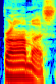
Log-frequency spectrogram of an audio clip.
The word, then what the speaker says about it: Brahmas: Brahmas? Am I saying that right? The San Antonio. – You're nailing it. – Brahmas. There we go.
